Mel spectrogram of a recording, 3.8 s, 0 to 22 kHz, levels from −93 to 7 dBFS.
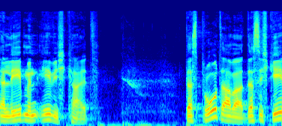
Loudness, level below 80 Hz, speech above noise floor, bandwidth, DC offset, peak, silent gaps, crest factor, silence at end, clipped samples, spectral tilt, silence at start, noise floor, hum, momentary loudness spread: -27 LUFS; -64 dBFS; 33 dB; 16 kHz; under 0.1%; -10 dBFS; none; 18 dB; 0 s; under 0.1%; -4.5 dB/octave; 0 s; -59 dBFS; none; 10 LU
